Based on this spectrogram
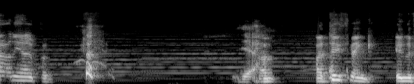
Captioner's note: giggles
